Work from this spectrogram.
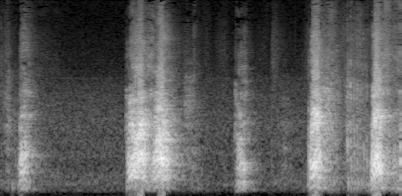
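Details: Happy dog giving five short, sharp barks in uneven bursts, two coming as close doubled pairs, with quiet pauses between them.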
